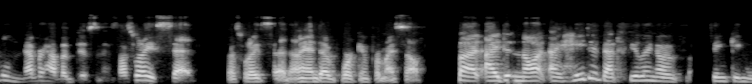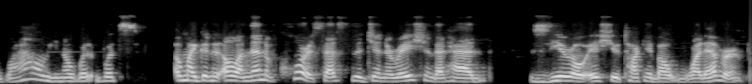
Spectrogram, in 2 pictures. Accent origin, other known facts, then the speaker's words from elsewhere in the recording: Spain; moved away as an adult; also born or lived in Naples, Florida; now in United States; I was born in Spain, but then my family moved to the States. My dad's from Spain, my mother's American. And I found myself back in Spain at the age of 5 when my parents divorced. And I was basically raised by my abuelita, my grandmother.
